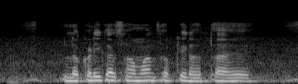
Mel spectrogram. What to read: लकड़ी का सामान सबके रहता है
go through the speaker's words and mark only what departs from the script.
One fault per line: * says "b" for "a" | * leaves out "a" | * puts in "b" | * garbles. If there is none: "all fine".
all fine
